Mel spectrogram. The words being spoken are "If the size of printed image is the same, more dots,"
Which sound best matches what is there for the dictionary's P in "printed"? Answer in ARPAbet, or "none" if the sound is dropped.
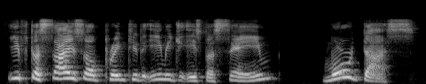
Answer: P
